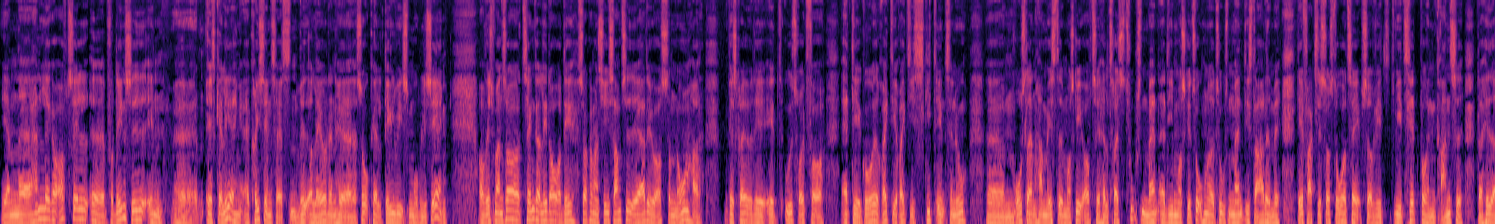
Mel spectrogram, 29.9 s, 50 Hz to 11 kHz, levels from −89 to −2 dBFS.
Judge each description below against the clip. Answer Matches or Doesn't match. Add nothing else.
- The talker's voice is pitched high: Doesn't match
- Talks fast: Doesn't match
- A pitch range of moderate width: Matches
